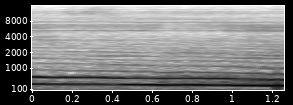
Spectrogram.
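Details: Alaskan Malamute Luoluo, pampered by grandma, sustains a smooth, steady howling note that drifts slightly lower across just over a second, with no other sounds.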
